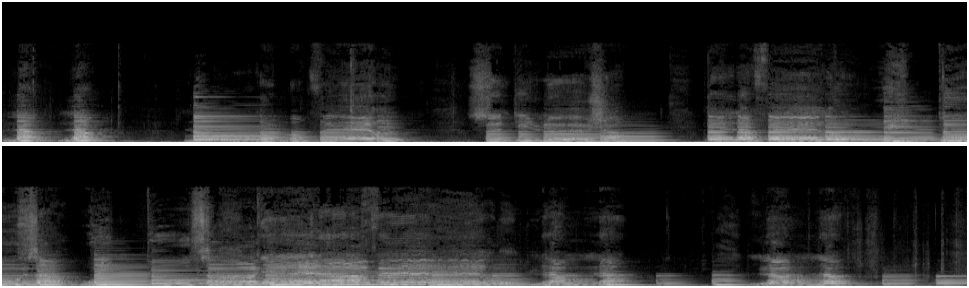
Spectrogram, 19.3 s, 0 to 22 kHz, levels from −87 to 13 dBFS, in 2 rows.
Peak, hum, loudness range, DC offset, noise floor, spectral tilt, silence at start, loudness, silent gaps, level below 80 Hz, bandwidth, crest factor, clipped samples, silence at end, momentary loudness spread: -6 dBFS; none; 7 LU; under 0.1%; -45 dBFS; -5.5 dB/octave; 0 s; -24 LUFS; none; -38 dBFS; 15 kHz; 18 dB; under 0.1%; 0 s; 14 LU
